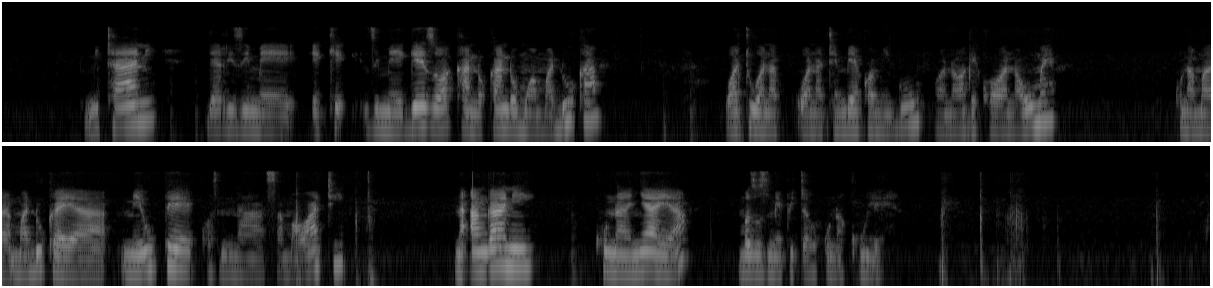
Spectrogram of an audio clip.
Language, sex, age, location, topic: Swahili, female, 25-35, Mombasa, government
